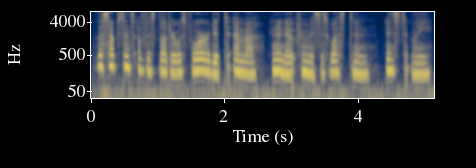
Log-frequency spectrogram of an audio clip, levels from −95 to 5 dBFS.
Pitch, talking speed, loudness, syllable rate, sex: 185 Hz, 185 wpm, -18 LUFS, 5.4 syllables/s, female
